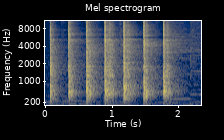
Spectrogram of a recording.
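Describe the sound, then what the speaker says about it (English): A hammer strikes gutter nails back into a house seven times in an even, steady rhythm, each blow a sharp close metallic knock with a brief ring, no talking. "You take a hammer"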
